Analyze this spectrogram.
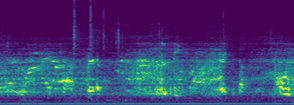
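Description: A radio tuning knob clicks as it turns.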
